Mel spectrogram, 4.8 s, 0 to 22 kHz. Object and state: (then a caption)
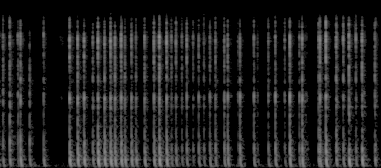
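Cardboard crisp tube tapped. Fingertips and nails tap rapidly on the side of a tall green cardboard Pringles tube, which is held upright in one hand. About 35 quick, hollow, low-pitched taps each die away almost at once, with a short pause after the first handful and another near the end.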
